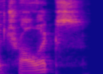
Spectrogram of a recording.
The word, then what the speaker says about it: Tlaloc: Did you say the Trollocs? – Trollocs. Trollocs. – Okay, thanks. The Trollocs are from the time. – That's what I heard, too. – It's spelled T-L-A-L-O-C. Oh, okay. Trolloc.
